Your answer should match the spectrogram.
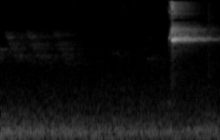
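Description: Double-collared seedeater (coleiro) singing: a faint high whistled note at the start, then a loud, sharp, high note near the end that trails off, over a steady low background hum.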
